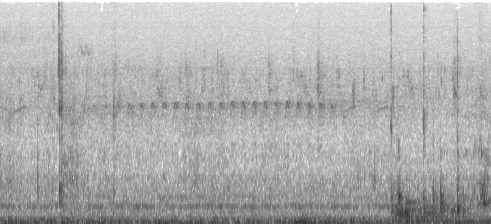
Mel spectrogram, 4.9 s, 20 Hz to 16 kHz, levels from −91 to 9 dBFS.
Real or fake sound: real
